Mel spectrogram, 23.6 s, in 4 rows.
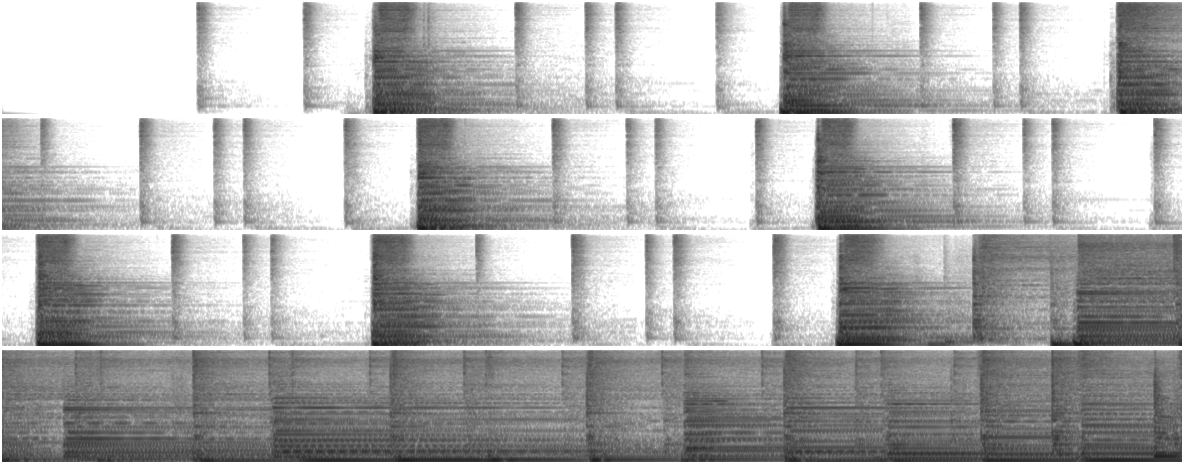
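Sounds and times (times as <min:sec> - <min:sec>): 
jazz club trumpet play-along: 0:01.8 - 0:02.6, 0:03.9 - 0:04.6, 0:05.6 - 0:06.2, 0:08.0 - 0:08.6, 0:13.6 - 0:14.3, 0:16.0 - 0:23.5.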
